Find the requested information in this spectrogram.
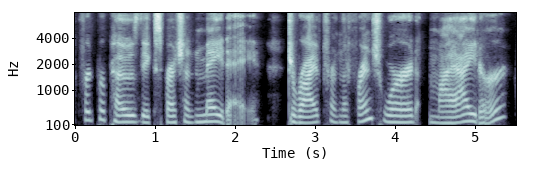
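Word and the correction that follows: m'aider: I believe, that means help me. – No, actually, it's pronounced Mayday. – Gotcha. Okay. – Surprisingly enough.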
